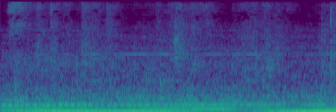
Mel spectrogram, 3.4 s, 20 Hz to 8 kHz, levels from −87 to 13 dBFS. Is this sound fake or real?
real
